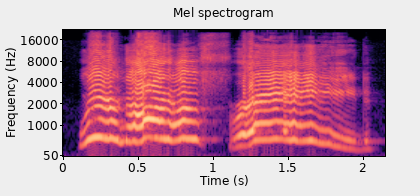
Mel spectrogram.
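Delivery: very high, loud, slow scream; shrieking denial. Acted. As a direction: scream it out in terror. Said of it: "screamed Frog and Toad".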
